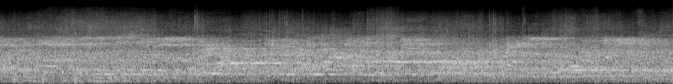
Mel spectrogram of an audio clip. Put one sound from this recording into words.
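Skates scrape across the ice.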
